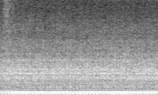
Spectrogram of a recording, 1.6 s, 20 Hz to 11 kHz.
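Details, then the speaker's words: 6500 W gas generator (8000 W starting) charging a Tesla at 247 V, load raised to 27–28 A (about 7000 W); heavy steady drone with strong low hum, working near maximum load. "28 oh oh it sounds like it's struggling it's dropping yep yep it's down"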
